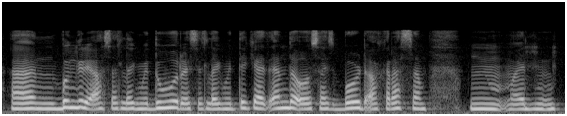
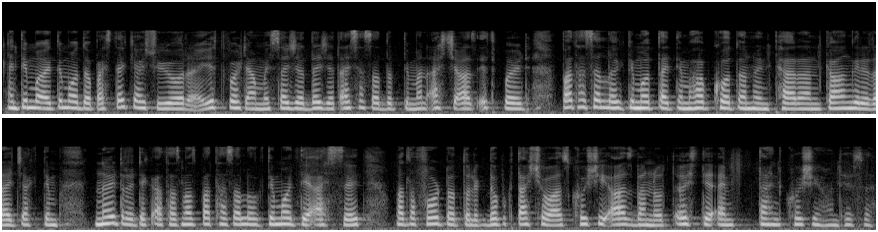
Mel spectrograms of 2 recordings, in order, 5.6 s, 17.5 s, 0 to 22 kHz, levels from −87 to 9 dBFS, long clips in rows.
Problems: none marked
